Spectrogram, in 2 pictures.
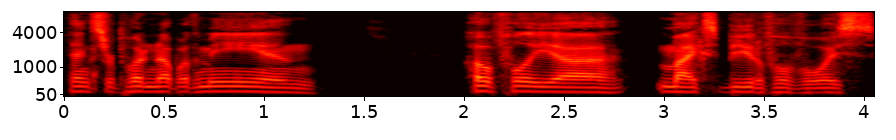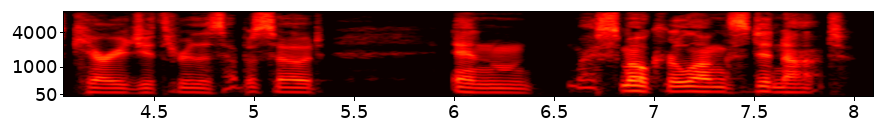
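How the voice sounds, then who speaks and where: A hoarse man with laryngitis, co-hosting a podcast in casual, enthusiastic chat full of "like" and "kinda". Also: mid-range voice, fairly even intonation, moderate pace, darkish tone, no room sound, studio quality. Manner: enthusiastic, uses lots of "like" and "kinda". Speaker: podcast co-host.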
